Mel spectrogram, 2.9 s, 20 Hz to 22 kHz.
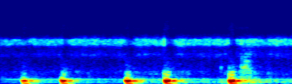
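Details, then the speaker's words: Normal heart sounds, played for comparison with aortic stenosis: regular paired lub-dub sounds at about 57 beats a minute, normal rhythm with no murmur. "so you've got your normal normal sounds quickly"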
